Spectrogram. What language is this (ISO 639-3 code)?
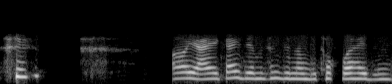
mni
